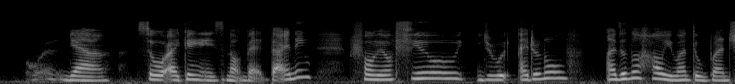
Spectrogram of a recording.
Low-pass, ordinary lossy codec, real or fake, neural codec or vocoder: none; none; fake; codec, 16 kHz, 1 kbps, FunCodec, trained on LibriTTS, 50 frames a second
